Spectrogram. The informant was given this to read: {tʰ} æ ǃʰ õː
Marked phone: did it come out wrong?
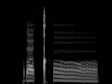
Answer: yes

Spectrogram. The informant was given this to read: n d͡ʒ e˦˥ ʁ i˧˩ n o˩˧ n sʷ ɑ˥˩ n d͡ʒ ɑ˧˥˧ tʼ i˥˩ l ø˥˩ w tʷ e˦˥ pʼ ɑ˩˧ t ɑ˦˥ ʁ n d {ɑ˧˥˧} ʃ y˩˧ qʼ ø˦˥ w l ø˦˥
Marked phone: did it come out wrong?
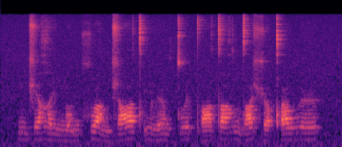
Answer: no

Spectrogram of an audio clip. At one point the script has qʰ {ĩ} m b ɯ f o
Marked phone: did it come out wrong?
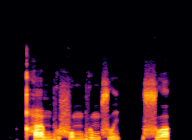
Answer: yes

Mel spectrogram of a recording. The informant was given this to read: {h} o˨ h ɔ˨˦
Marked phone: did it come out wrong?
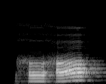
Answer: no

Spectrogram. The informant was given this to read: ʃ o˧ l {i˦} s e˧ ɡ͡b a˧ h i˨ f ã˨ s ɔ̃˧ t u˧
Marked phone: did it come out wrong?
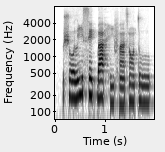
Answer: no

